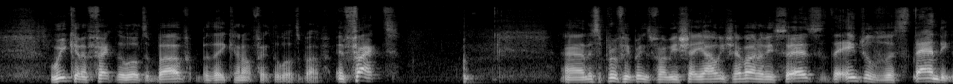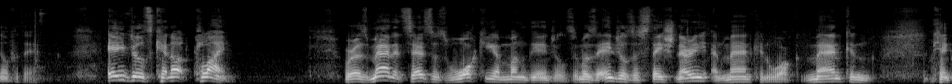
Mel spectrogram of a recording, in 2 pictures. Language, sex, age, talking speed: English, male, 50-69, 185 wpm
